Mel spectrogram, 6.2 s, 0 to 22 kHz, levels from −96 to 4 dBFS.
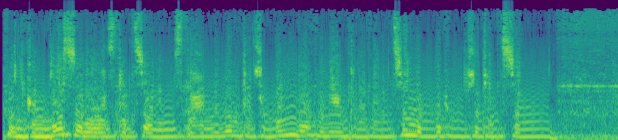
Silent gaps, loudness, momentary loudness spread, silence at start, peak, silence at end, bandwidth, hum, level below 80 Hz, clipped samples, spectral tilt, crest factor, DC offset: none; -10 LUFS; 7 LU; 0.05 s; 0 dBFS; 0 s; 17.5 kHz; none; -28 dBFS; 0.1%; -4.5 dB/octave; 10 dB; under 0.1%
